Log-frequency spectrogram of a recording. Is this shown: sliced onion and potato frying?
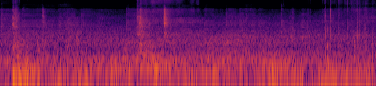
no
